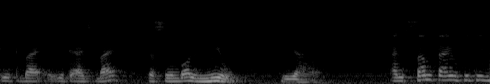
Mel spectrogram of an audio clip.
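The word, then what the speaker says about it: μ: If we want to calculate arithmetic mean of population, then mu, it is a Greek letter pronounced as mu, which is equal to sigma x upon capital N.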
